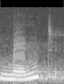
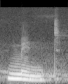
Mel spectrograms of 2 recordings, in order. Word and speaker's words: ment: But remember children, the pronunciation of ment is not meant, it is mint.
